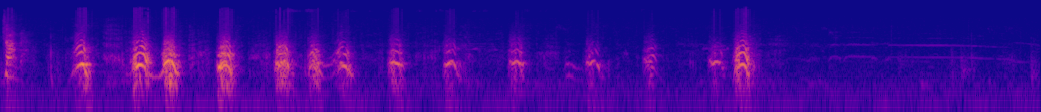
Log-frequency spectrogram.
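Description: A dog barking repeatedly, a run of short barks about two a second that stops about three-quarters of the way through.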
